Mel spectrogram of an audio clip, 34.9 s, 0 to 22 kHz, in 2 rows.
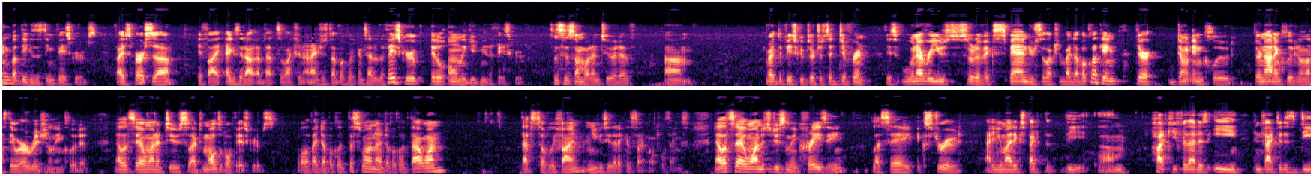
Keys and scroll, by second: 1.0 typing, 2.3 Escape, 3.2 s, 19.9 Escape, 20.4 s, 34.7 d.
